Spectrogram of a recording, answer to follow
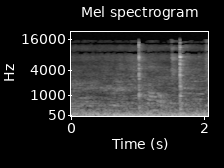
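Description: A metal skimmer clinking against a stainless steel fondue pot, two or three light clicks about a second in and near the end, over a low restaurant background hum.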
